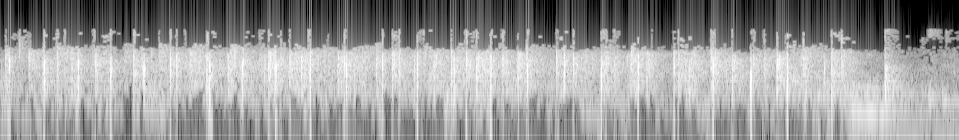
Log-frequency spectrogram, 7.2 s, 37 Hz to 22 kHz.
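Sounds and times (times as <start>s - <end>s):
crowd applauding: 0.0s - 7.1s.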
